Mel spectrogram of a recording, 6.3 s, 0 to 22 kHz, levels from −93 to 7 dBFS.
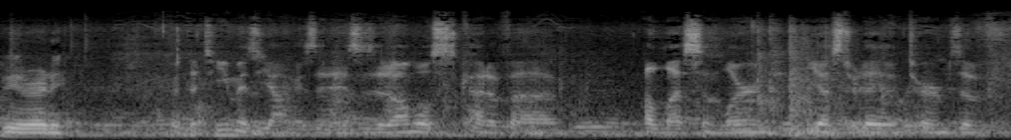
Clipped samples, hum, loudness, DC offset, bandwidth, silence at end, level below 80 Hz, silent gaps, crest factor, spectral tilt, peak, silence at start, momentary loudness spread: under 0.1%; none; -32 LUFS; under 0.1%; 16 kHz; 0 s; -76 dBFS; none; 22 dB; -2.5 dB/octave; -12 dBFS; 0 s; 13 LU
